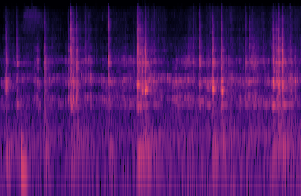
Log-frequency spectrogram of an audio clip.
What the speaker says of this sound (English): We're gonna take our spoon, we're gonna mix it up.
